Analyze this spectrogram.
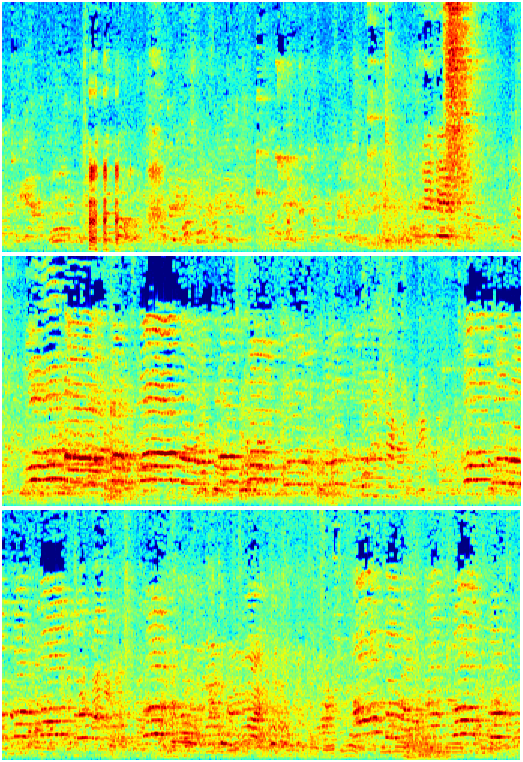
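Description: A man and children talk at a table close by.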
